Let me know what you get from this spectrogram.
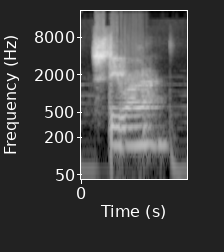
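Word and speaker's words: Steron: How do you pronounce it? Stron.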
